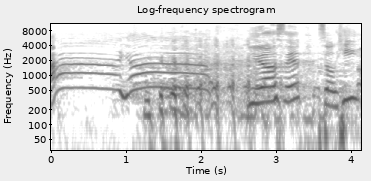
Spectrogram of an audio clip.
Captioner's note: all laugh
